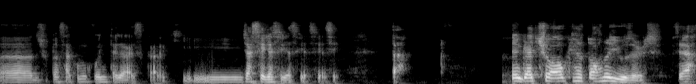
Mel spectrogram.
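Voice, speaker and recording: Dark and mellow in tone, a man talks at a fairly quick pace with ordinary pitch variation and big swings in loudness. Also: medium pitch for a man. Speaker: software developer presenter. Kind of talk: tech talk with live demo.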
